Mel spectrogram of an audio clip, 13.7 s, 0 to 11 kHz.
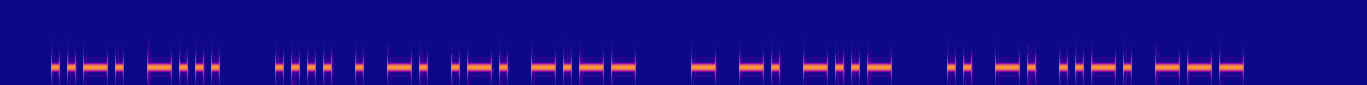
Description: Morse code, heard as a keyed tone, about 15 wpm, 700 Hz. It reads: FB HENRY TNX INFO
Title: Practice QSO - Exchange 3 - More Info - 15wpm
